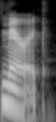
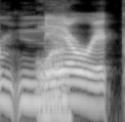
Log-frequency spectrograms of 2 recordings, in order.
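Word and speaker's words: Mharyck: It's spelled M-H-A-R-Y-C-K. So it's Merrick? Merrick, Maverick, I don't know. There's no V. Okay, yeah, well then, it's Merrick.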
